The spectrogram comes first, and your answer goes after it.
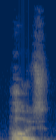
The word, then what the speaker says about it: who's: just learned who is who's who's who's make it a z sound having how do we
